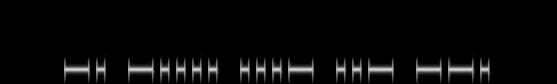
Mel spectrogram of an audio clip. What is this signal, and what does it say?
Morse code, heard as a keyed tone, about 15 wpm, 700 Hz. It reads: N6VUG
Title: USA Call Signs - 5 Characters - Repeated 2x - 15wpm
